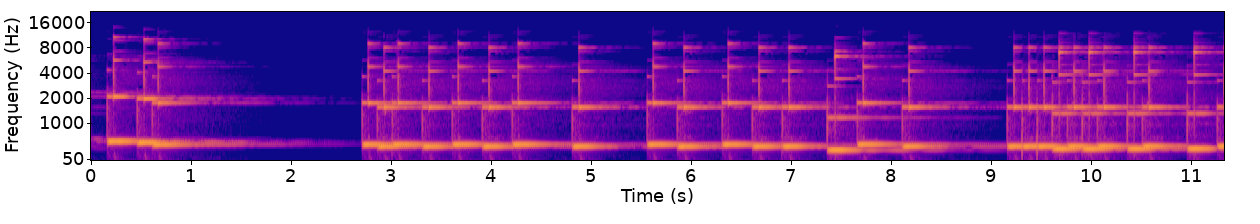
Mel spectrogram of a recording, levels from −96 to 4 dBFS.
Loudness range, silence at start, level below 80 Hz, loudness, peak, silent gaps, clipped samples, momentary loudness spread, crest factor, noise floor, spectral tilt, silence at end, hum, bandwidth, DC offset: 2 LU; 0.15 s; -72 dBFS; -25 LUFS; -10 dBFS; none; under 0.1%; 13 LU; 16 dB; -73 dBFS; -0.5 dB/octave; 0 s; none; 12.5 kHz; under 0.1%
